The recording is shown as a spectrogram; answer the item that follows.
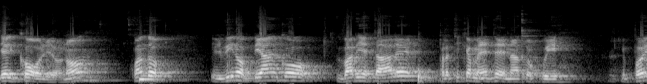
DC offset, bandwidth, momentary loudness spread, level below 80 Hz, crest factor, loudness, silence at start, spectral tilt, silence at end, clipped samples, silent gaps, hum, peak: under 0.1%; 10.5 kHz; 13 LU; -62 dBFS; 14 dB; -14 LUFS; 0 s; -5.5 dB/octave; 0 s; under 0.1%; none; none; 0 dBFS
